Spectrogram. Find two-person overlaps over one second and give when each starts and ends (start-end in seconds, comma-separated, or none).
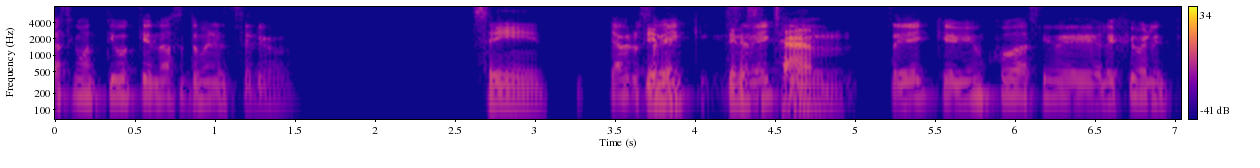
3.6-5.0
